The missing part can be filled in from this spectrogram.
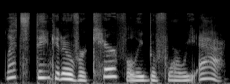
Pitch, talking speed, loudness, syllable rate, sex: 235 Hz, 210 wpm, -18 LUFS, 6.5 syllables/s, female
